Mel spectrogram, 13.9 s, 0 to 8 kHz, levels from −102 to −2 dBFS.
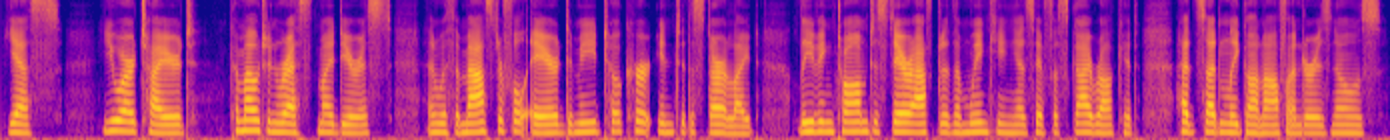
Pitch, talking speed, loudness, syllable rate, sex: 185 Hz, 175 wpm, -20 LUFS, 4.8 syllables/s, female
